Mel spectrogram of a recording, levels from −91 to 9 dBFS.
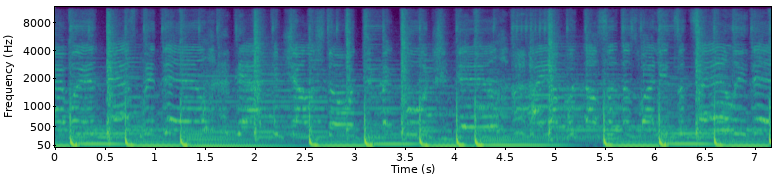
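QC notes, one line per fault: No faults were found in this clip. Nothing in the audio called for a QC entry.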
